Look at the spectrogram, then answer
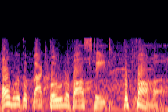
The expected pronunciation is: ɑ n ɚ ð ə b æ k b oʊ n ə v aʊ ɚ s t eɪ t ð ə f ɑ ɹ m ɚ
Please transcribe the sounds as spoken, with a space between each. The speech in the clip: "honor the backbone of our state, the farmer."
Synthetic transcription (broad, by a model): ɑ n ɚ ð ə b æ k b oʊ n ə v aʊ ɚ s t eɪ t ð ə f ɑ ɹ m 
